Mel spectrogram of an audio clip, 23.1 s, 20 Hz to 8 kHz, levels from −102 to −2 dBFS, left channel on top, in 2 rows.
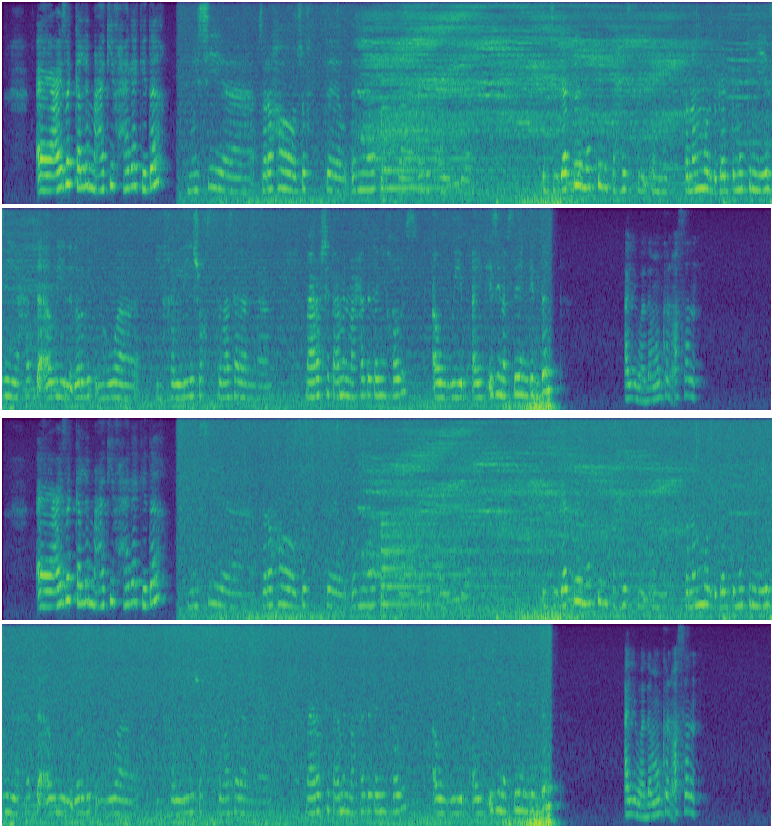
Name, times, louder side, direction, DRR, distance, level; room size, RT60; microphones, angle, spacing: voice 1, 0.1-2.4 2.8-7.1 8.1-19.9, left 3 dB, 55° left, 0.6 m, -28 dB
sound 1, 2.6-19.8, right 4 dB, 35° right, 0.4 m, -32 dB
sound 2, 4.9-12.8, left 3 dB, 10° left, 1.8 m, -33 dB
Piano, 5.7-11.4, equal, 65° right, 2.7 m, -39 dB
voice 2, 20.9-21.9, right 3 dB, 85° right, 0.7 m, -33 dB
17.0 x 5.7 x 3.0 m
head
